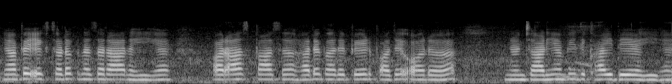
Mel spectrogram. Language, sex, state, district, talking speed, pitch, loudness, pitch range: Hindi, female, Chandigarh, Chandigarh, 185 wpm, 230 Hz, -17 LUFS, 220-235 Hz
